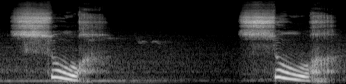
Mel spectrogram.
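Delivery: "sourd" enunciated for spelling; dictated syllable. Shown as a demonstration. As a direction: dictate "sourd" slowly with a long s. Teacher dictating a syllable twice.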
